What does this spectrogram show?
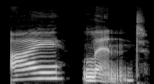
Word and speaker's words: island: many rainforests thailand has many rainforests island island i lend an island is a portion of land or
